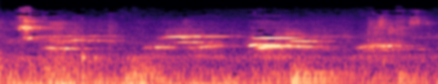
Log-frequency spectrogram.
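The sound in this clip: A person whistles a signal as a series of short, clear whistled notes with gliding pitch, separated by brief pauses and heard without talking.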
